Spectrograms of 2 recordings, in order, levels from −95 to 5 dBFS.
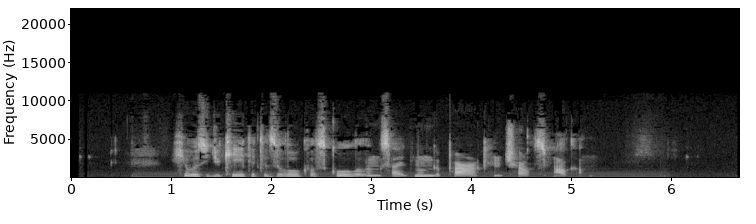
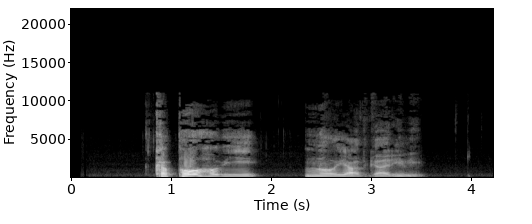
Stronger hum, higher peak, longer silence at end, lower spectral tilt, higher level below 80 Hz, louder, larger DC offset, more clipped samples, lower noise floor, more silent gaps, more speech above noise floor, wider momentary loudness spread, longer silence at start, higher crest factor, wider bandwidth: neither; second, -4 dBFS vs 0 dBFS; first, 0.9 s vs 0.75 s; second, -2 dB/octave vs -7 dB/octave; second, -70 dBFS vs -64 dBFS; second, -24 LUFS vs -17 LUFS; neither; neither; second, -66 dBFS vs -71 dBFS; neither; second, 40 dB vs 54 dB; second, 10 LU vs 20 LU; second, 0.65 s vs 0.85 s; about the same, 24 dB vs 20 dB; first, 11.5 kHz vs 10 kHz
